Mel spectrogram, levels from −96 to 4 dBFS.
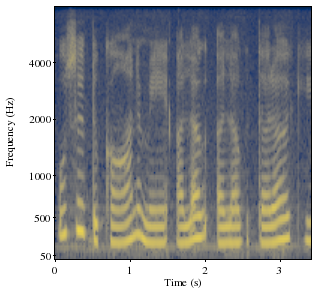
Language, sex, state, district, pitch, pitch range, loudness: Hindi, female, Madhya Pradesh, Dhar, 215 Hz, 195-255 Hz, -13 LUFS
